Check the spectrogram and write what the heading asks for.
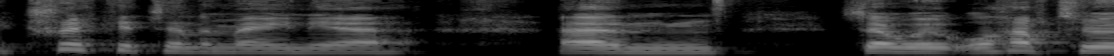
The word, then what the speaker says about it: trichotillomania: why people with trick of Tania and I pronounce it differently than UI and I say trick a till Mania um so we'll have to agree to disagree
